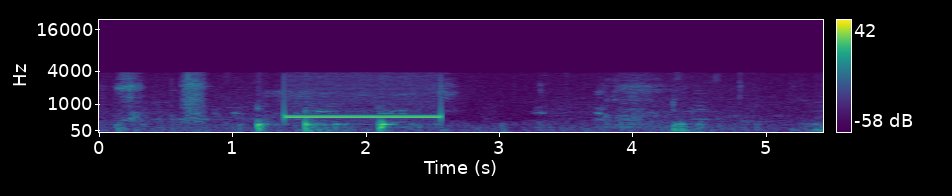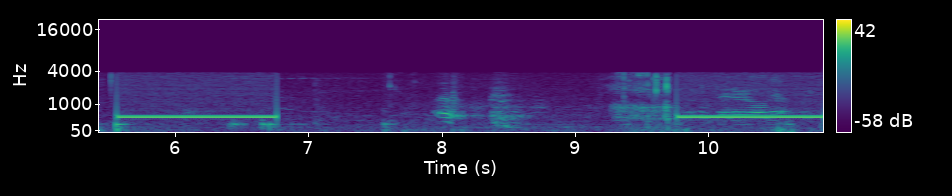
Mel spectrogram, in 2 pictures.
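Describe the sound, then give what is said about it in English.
A telephone ringback tone sounds as a call is transferred from an automated directory to a person's extension. There are three steady, evenly spaced rings, each about a second long, with quieter noises between them. “For your call is being transferred.”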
